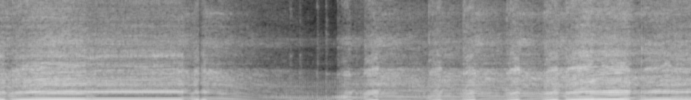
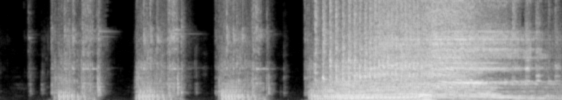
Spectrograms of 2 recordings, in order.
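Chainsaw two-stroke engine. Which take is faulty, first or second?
second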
